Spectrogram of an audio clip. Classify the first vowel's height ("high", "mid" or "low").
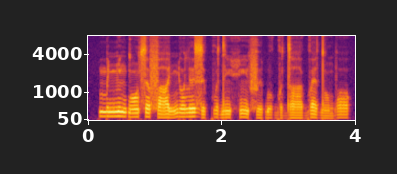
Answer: mid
